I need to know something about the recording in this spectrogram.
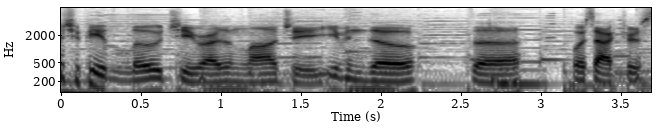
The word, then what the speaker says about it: Logy: and logi and yes even though if you look at the way it's spelled you would think oh isn't that spelled Asha and Loi but uh no they emphasize the hard sound so it's Esa and logi um they really should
